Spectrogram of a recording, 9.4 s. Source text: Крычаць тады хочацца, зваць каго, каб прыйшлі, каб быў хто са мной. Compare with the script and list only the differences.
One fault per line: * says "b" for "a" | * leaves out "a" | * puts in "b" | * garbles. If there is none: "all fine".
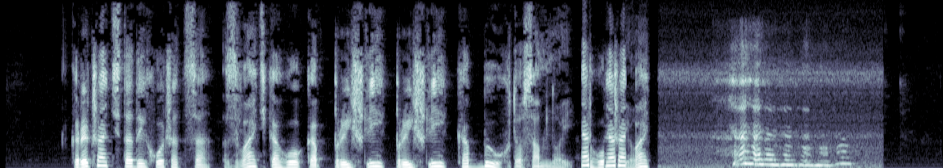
* puts in "прыйшлі"
* garbles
